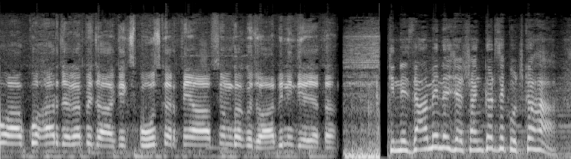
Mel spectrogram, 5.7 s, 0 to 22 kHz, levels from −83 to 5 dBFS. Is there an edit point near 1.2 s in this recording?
no; 1 cut; at 3.7 s

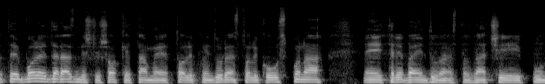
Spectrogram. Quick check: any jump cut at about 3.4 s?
no; 0 cuts

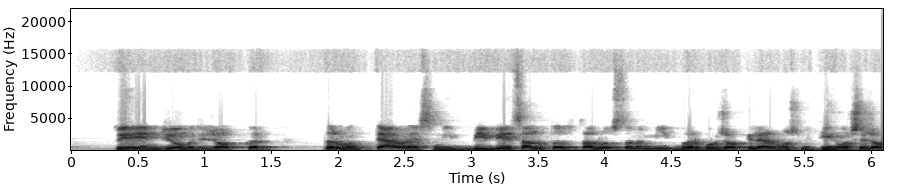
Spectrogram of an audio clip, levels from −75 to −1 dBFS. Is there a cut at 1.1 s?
no; 0 cuts

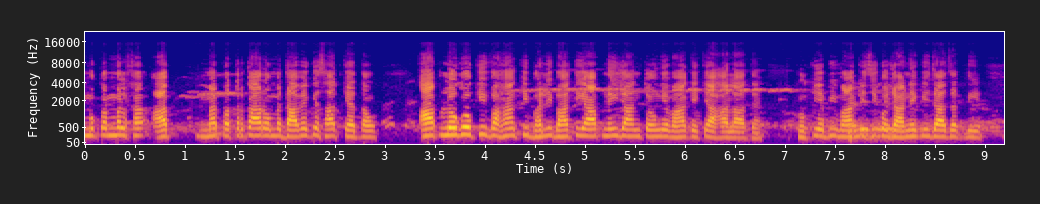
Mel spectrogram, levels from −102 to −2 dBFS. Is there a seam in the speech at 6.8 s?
no; 0 cuts

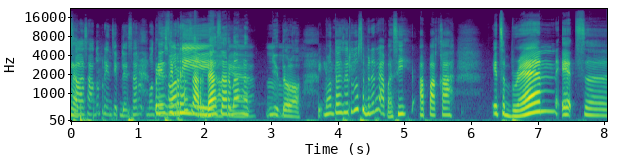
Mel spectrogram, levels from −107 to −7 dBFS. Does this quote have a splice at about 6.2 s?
no; 1 cut; at 3.6 s

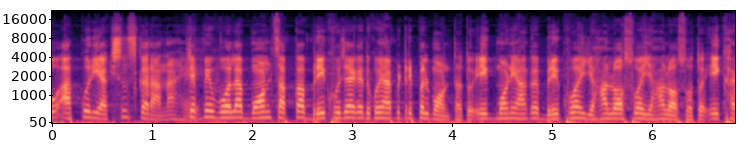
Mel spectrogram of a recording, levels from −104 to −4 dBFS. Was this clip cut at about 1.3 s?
yes; 1 cut; at 1.3 s

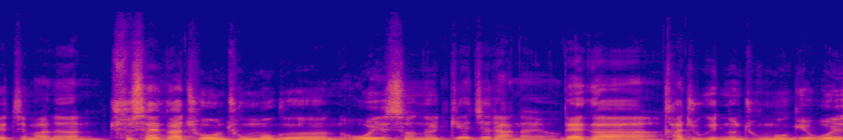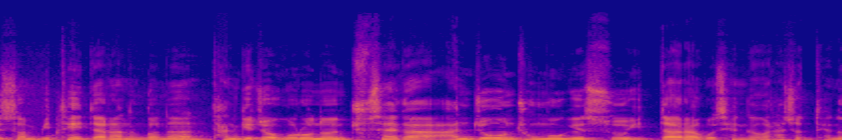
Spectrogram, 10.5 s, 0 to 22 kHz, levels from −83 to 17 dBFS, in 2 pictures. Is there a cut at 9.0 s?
no; 0 cuts

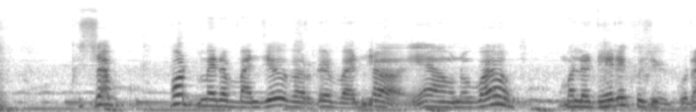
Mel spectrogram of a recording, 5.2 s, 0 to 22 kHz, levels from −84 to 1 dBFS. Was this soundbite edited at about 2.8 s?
yes; 1 cut; at 2.8 s

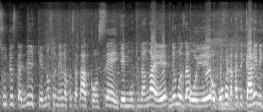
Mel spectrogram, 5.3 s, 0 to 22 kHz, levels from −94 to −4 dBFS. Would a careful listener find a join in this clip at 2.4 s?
yes; 2 cuts; at 2.4 s, 3.6 s

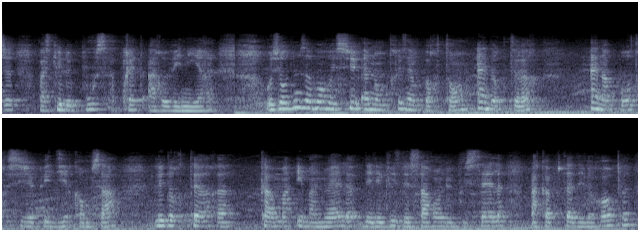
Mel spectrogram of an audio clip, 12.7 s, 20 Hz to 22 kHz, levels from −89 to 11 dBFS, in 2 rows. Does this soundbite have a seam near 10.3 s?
no; 1 cut; at 2.4 s

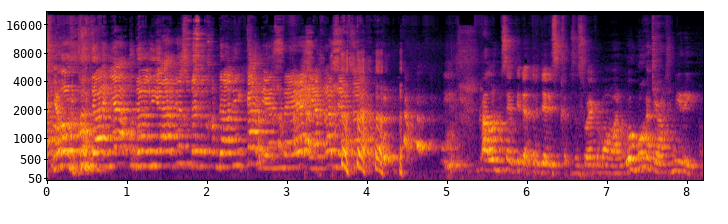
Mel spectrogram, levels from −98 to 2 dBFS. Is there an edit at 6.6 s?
no; 1 cut; at 5.2 s

